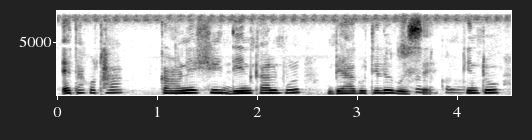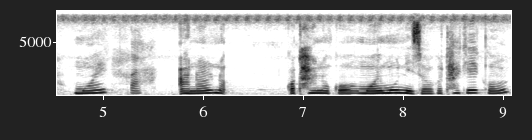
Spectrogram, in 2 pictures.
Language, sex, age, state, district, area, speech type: Assamese, female, 45-60, Assam, Morigaon, rural, spontaneous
